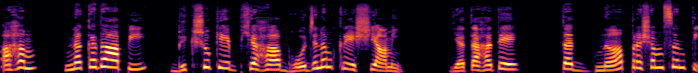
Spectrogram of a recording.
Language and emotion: Sanskrit, disgusted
